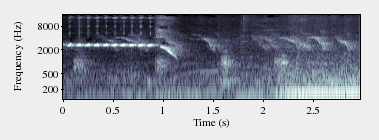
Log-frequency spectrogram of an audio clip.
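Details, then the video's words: Male common iora (cipoh) 'calling name' as a lure: a rapid pulsed trill lasting about a second ends in a steep downward slide, then softer falling notes as a loud low hum rises. "Cipoh Manggil Nama"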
